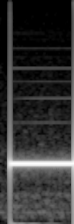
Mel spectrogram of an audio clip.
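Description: A single steady electronic beep from a novelty sound-effect button, sounding alone, clean and sustained for most of a second after a sharp onset.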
